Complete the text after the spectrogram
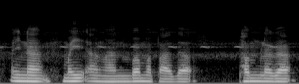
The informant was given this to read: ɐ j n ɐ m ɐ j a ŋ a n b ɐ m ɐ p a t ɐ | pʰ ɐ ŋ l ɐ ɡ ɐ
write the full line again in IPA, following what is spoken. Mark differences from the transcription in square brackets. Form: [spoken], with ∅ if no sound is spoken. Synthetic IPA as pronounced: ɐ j n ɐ m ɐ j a ŋ a n b ɐ m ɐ p a [d] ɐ | pʰ ɐ [m] l ɐ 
